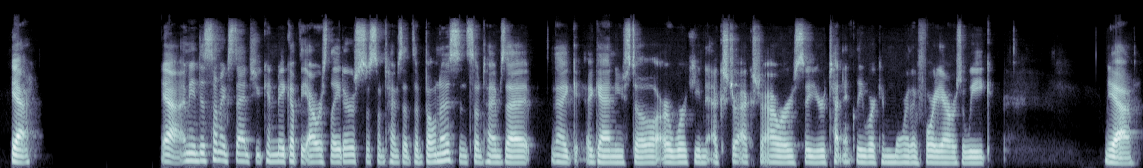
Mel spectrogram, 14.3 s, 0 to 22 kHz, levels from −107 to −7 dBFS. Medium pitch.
Yes: medium, 145 Hz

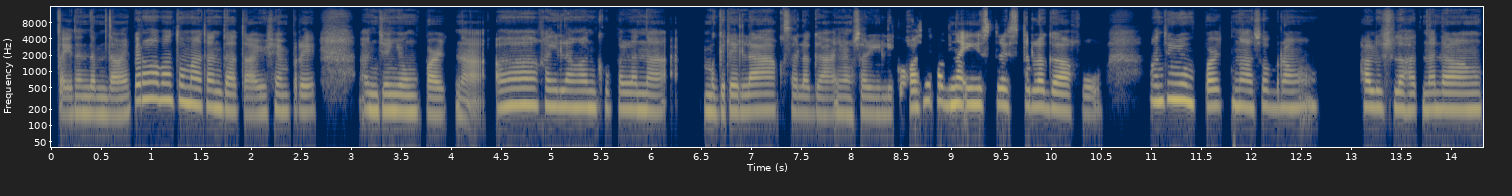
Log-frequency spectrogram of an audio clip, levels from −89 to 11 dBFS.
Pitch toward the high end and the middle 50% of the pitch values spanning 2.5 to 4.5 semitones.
Yes: high, 205 Hz; average, 4.0 semitones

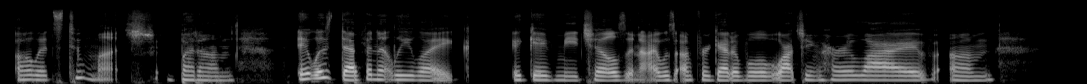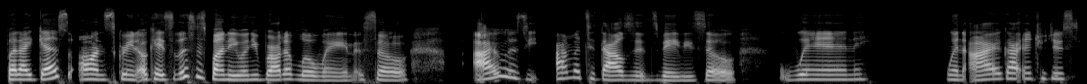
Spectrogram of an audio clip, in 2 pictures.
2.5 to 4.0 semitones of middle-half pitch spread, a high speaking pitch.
Yes: average, 2.8 semitones; high, 210 Hz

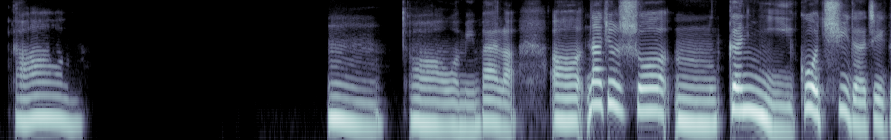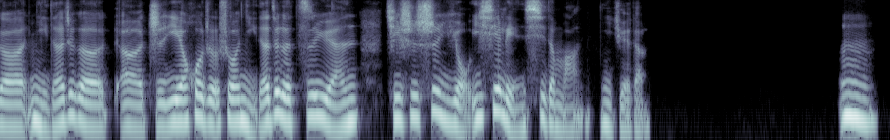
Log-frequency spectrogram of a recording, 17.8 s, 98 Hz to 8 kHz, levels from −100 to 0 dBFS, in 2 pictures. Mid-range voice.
Yes: medium, 175 Hz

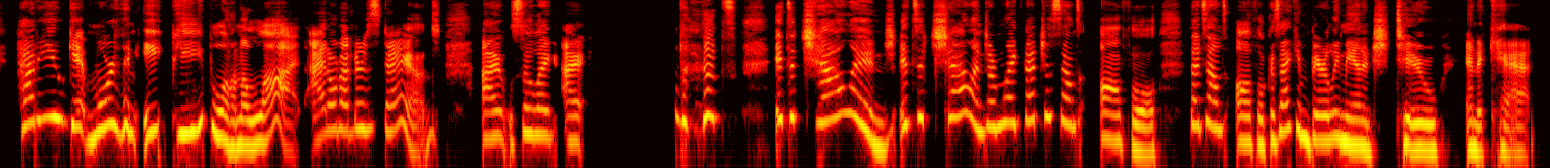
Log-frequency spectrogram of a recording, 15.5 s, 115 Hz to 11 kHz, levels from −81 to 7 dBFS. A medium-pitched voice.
No: very high, 320 Hz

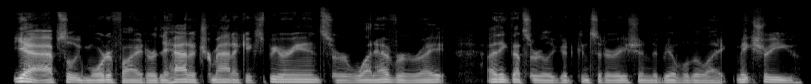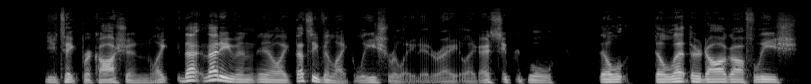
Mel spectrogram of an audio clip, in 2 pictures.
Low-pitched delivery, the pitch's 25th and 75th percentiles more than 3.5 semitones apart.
No: low, 105 Hz; average, 2.9 semitones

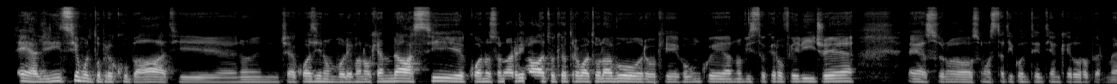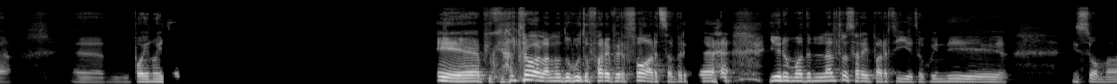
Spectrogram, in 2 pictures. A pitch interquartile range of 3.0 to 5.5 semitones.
Yes: average, 3.3 semitones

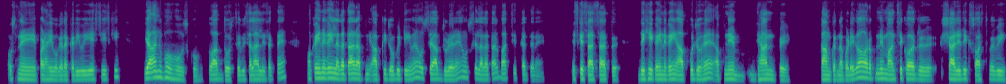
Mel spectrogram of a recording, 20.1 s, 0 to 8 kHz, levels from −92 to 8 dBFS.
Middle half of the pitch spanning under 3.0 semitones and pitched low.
Yes: narrow, 2.6 semitones; low, 120 Hz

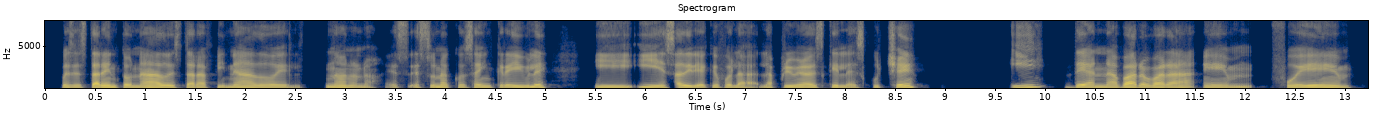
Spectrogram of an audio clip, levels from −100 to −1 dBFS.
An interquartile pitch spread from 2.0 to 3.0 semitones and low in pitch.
Yes: narrow, 2.5 semitones; low, 130 Hz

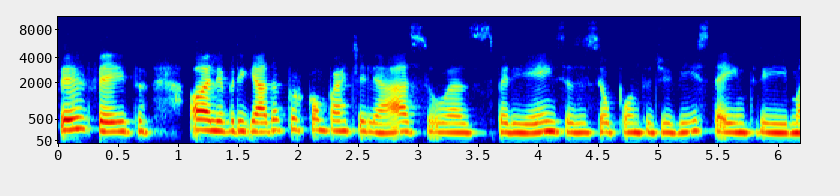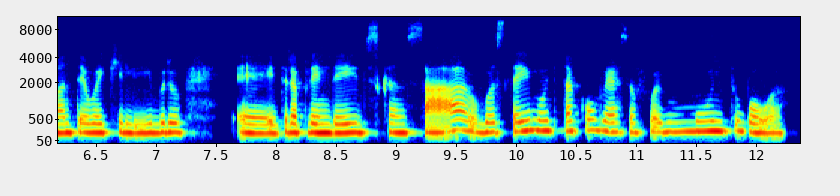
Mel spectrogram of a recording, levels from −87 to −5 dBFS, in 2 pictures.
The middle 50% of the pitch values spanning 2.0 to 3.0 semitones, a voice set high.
Yes: narrow, 2.5 semitones; high, 205 Hz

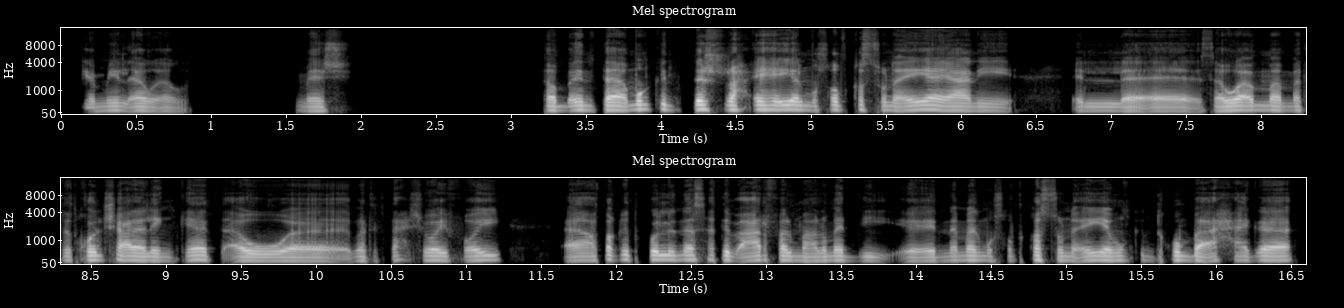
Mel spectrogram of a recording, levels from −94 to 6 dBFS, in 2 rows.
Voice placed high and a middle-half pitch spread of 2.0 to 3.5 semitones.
No: low, 125 Hz; narrow, 2.5 semitones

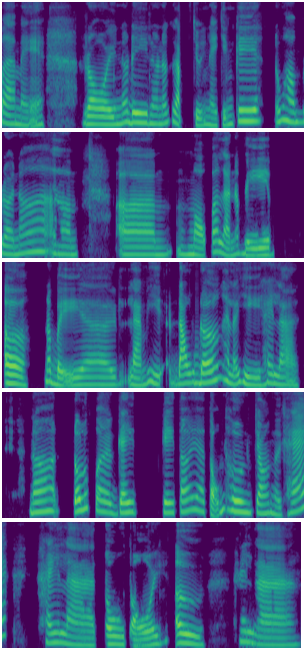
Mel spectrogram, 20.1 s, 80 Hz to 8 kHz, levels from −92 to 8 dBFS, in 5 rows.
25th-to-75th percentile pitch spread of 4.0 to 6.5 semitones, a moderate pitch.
No: average, 4.7 semitones; high, 200 Hz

